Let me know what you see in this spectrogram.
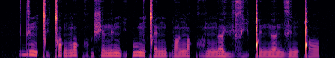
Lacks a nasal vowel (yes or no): yes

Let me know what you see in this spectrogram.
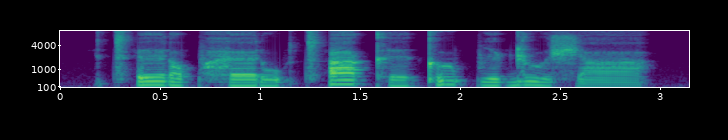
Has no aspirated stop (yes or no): no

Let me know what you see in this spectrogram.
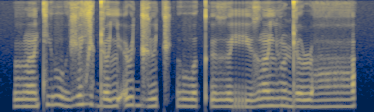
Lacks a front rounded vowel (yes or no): no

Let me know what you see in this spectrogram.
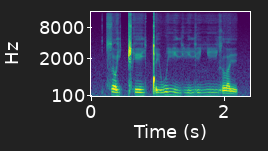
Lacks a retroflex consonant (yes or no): yes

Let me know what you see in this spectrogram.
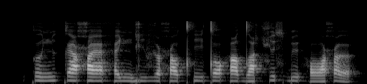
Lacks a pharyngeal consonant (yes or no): no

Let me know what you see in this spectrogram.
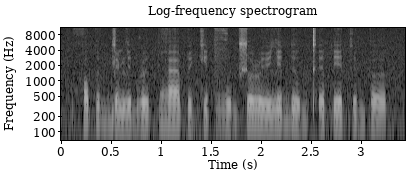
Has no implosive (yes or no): yes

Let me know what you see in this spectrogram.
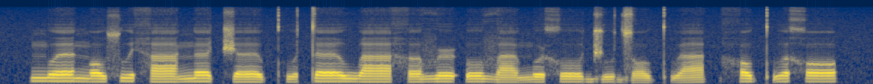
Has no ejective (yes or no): no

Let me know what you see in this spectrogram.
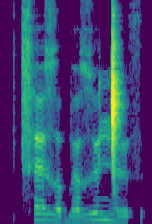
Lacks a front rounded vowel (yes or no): no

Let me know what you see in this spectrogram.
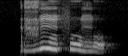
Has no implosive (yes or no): yes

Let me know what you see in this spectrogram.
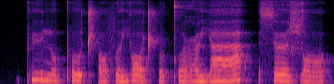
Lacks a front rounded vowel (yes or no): no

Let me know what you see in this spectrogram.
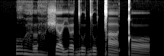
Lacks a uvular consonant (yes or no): no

